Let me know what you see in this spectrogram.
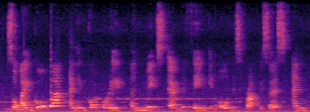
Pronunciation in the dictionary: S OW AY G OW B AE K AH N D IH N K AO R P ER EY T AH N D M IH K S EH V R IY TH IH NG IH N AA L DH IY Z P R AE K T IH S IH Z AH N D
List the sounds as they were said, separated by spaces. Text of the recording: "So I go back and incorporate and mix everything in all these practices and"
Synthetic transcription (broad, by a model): S OW AY G OW B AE K AH N D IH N K AO R P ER EY T AH N D M IH K S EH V R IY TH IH NG IH N AA L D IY S P R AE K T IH S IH S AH N D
